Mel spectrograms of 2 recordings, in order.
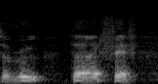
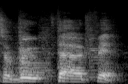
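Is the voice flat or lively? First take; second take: flat; lively. First: The voice is flat, with little pitch movement. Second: The voice is lively, with varied pitch. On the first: The teacher sounds bored and boring. The speaker calls it wrong. "if you're monotone" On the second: The teacher sounds engaged and enthusiastic. The speaker calls it right. "That's what you want happening"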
